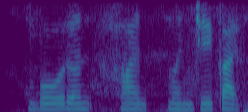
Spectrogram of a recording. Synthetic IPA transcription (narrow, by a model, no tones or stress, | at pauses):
boɾənhanm̤əɳd͡ʑekaj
